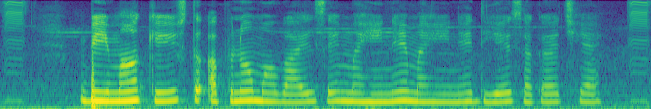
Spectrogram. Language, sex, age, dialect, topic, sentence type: Maithili, female, 18-24, Angika, banking, question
